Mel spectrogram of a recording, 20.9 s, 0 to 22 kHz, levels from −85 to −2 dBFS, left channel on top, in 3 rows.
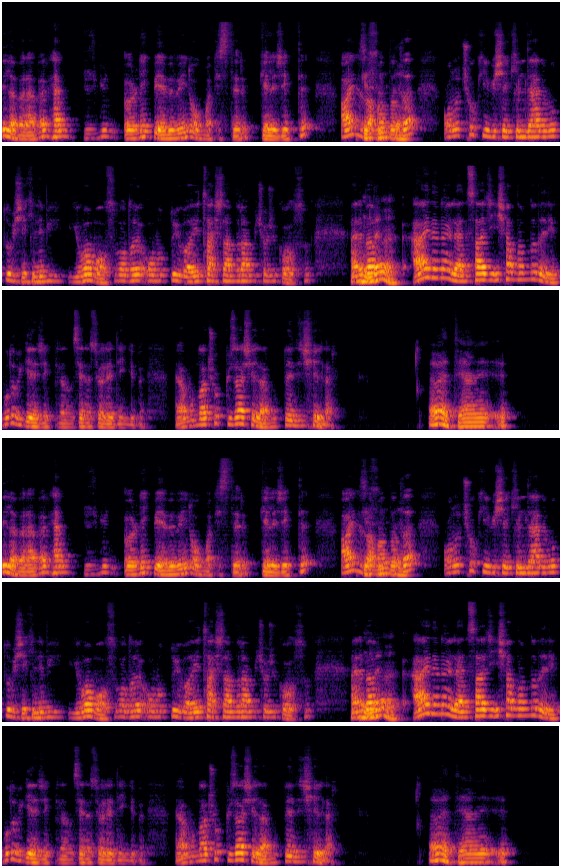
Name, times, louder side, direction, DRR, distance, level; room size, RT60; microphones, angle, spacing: voice 1, 0.0-3.8 4.2-5.1 5.5-10.7 11.3-11.7 12.1-15.7 16.1-18.1, left 1 dB, 30° left, 1.8 m, -25 dB
voice 2, 4.5-5.0 11.5-11.9 19.3-20.2, left 3 dB, 85° left, 0.7 m, -23 dB
3.8 x 3.5 x 3.2 m
head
